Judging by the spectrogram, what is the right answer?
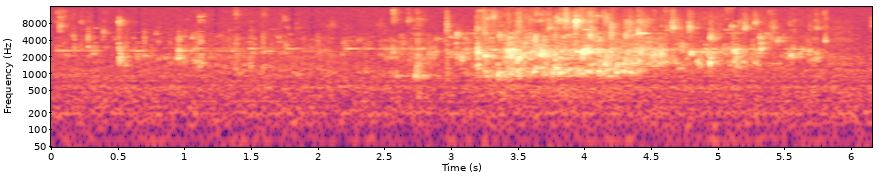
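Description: Brewed tea poured from a lidded pot into a cup, a soft steady trickle that swells toward the end, close and quiet with no talk.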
